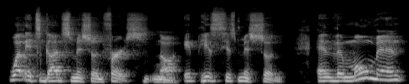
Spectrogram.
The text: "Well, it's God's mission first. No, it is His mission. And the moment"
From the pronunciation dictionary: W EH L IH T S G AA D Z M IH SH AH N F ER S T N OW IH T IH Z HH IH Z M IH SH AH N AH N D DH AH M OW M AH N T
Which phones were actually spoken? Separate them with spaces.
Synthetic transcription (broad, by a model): W EH L IH T S G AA D S M IH SH AH N F ER S T N OW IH T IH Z HH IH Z M IH SH AH N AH N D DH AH M OW M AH N T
